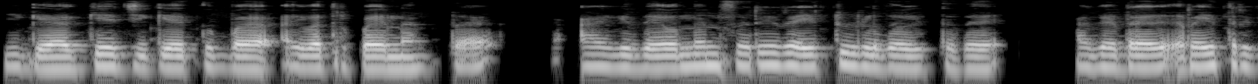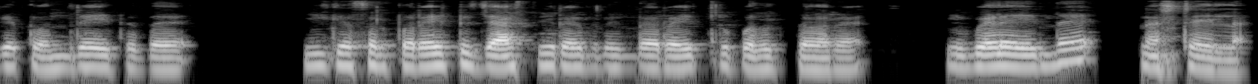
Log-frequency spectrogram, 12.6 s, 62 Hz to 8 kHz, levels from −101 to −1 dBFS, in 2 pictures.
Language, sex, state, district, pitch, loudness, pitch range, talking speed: Kannada, female, Karnataka, Chamarajanagar, 165 Hz, -23 LUFS, 155-175 Hz, 110 wpm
